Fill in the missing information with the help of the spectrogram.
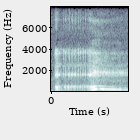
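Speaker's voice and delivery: quiet self-amused chuckle; a little laugh at herself; soft breathy chuckle. Real, not acted.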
